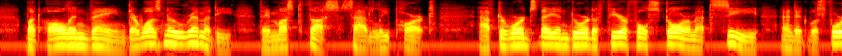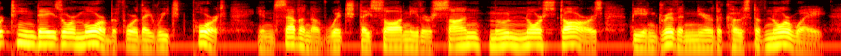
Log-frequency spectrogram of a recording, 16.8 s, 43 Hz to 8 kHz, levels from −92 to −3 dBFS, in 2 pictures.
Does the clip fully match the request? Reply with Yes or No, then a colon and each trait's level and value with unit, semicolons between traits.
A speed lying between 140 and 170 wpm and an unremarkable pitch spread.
No: average, 180 wpm; average, 4.8 semitones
